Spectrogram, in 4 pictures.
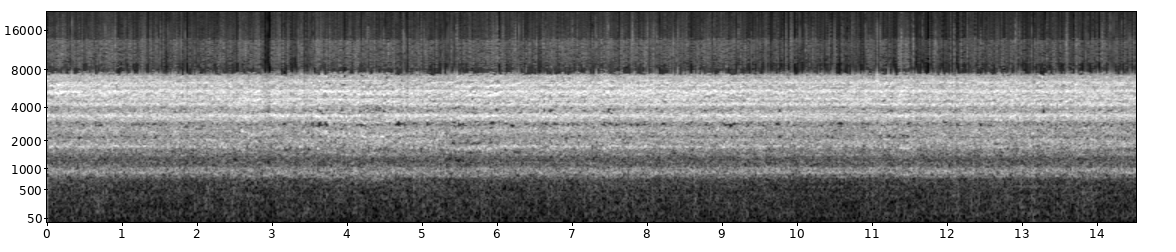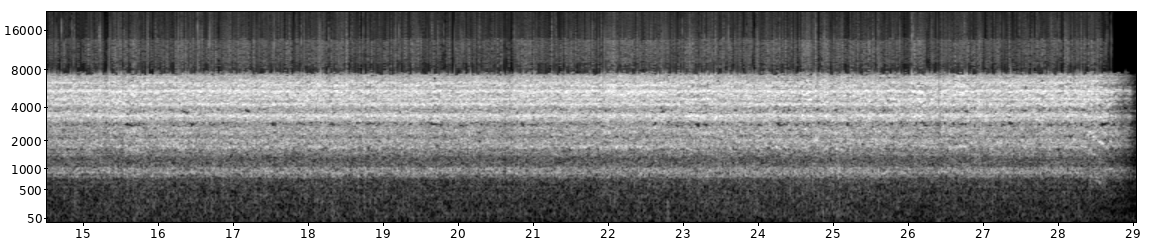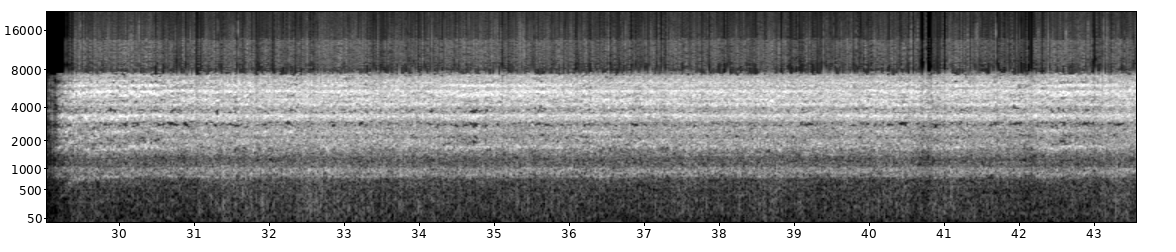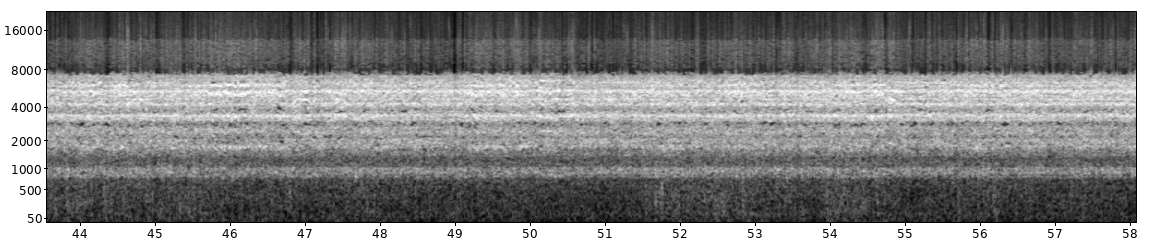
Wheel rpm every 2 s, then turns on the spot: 230, 220, 220, 230, 240, 230, 230, 230, 240, 230, 230, 230, 230, 230, 130, 220, 230, 220, 230, 230, 230, 230, 220, 230, 230, 230, 230, 230, 240.
none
